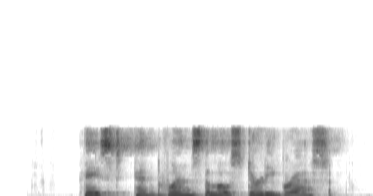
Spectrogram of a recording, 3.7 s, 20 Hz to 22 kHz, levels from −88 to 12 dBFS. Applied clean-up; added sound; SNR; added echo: neural mask model DeepFilterNet 3.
